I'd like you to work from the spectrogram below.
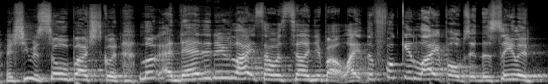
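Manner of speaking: high, loud, giggly storytelling; frantic and amused; laughing panic. Real, not acted.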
